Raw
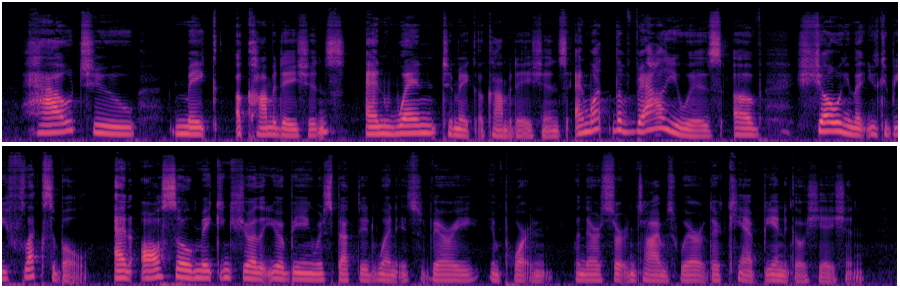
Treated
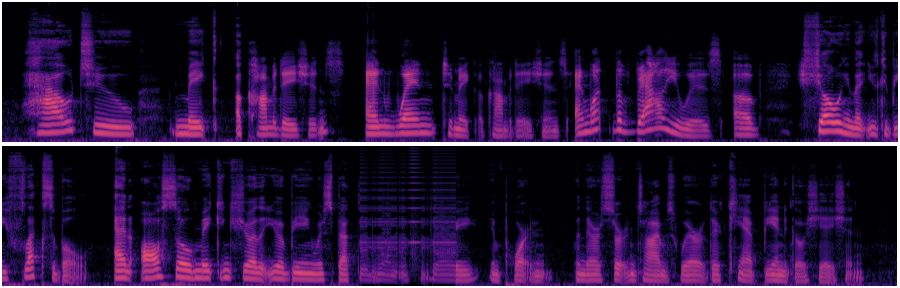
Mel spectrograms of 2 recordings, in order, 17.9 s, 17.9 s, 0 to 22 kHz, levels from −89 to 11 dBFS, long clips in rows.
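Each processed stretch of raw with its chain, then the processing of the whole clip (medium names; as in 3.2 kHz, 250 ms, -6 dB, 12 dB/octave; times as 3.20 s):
2.40–8.03 s: resonant low-pass 3.4 kHz, resonance Q 7.6 + upward expansion, over -45 dBFS
12.54–13.51 s: sorted samples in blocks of 32 samples + high-pass 110 Hz + compression 12:1, threshold -42 dBFS
whole clip: de-esser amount 70%; bass shelf 200 Hz -4.5 dB; trim -2 dB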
